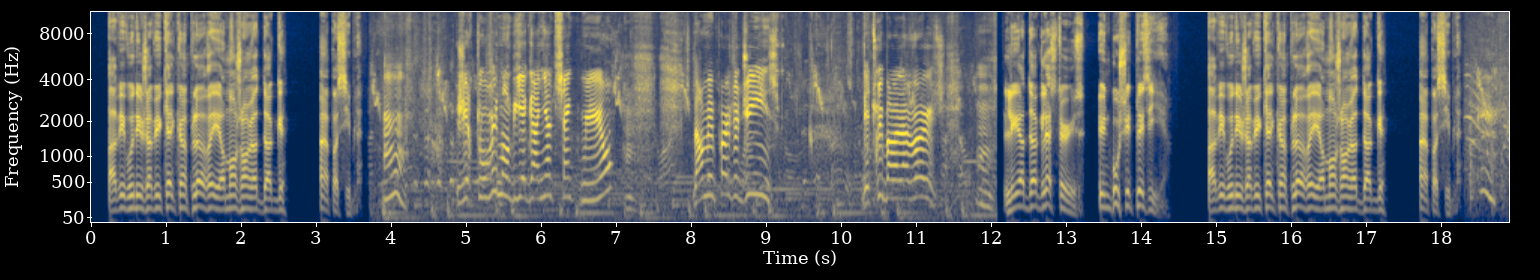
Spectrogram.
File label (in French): Publicite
